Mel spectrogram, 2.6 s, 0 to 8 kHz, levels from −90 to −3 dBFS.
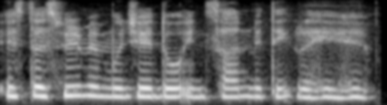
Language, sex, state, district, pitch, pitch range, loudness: Hindi, female, Arunachal Pradesh, Papum Pare, 245 Hz, 235-255 Hz, -15 LUFS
